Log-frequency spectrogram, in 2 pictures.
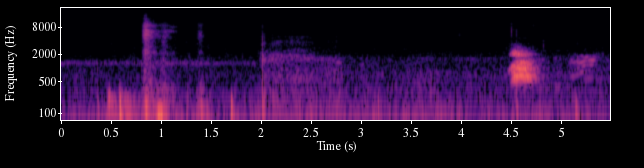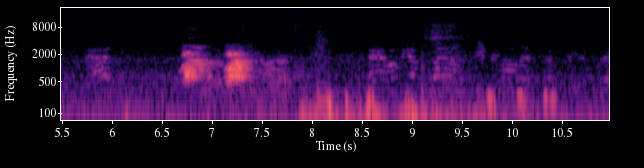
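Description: A small dog barks a few times in short, sharp bursts, with one bark and then a quick pair close together, against quiet background noise and faint murmuring.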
